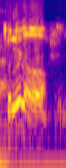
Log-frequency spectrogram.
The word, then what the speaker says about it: Tornillo: Now, does he pronounce it Tornillo or is it Tornillo like they would if you were... Tornillo.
